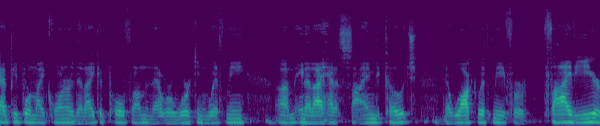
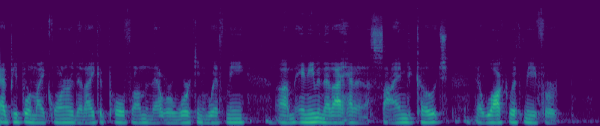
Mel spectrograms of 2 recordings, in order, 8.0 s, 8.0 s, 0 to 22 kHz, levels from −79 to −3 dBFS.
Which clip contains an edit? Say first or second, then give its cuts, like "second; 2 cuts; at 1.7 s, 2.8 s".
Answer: first; 3 cuts; at 4.0 s, 4.5 s, 7.1 s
